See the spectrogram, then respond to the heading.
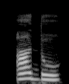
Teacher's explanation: এ হরফটি উচ্চারণে জিহ্বার পার্শ্বভাগকে ডান দিক অথবা বাম দিকের উপরের দাঁতের মাড়ির সাথে লাগিয়ে উচ্চারণ করা যায়, যেমন আ দু, তবে দু উচ্চারণটি সাধারণ দ এর মতো নয়, এটি বেশ মোটা ও গম্ভীর হবে। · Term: দোয়াদ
